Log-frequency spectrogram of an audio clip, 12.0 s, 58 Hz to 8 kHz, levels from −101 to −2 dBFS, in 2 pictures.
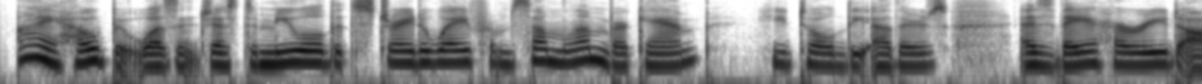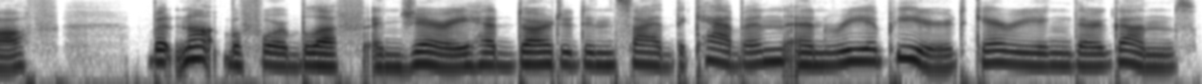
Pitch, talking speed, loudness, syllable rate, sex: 190 Hz, 190 wpm, -18 LUFS, 4.8 syllables/s, female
